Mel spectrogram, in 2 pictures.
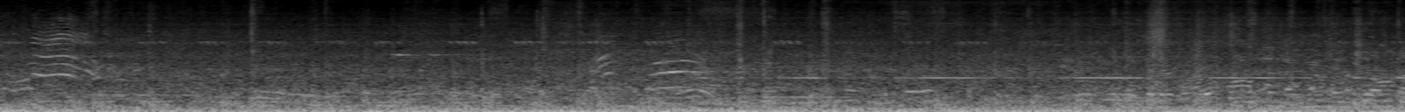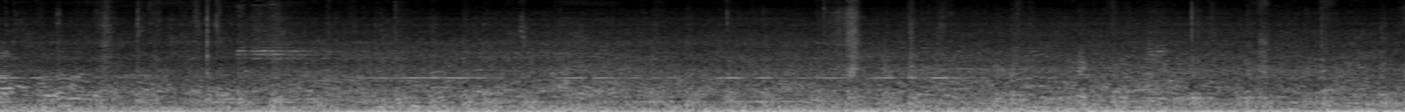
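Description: A crowd chatters at a distance outdoors.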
